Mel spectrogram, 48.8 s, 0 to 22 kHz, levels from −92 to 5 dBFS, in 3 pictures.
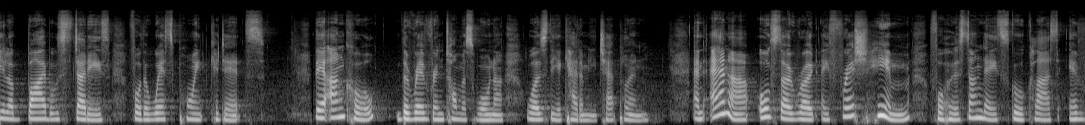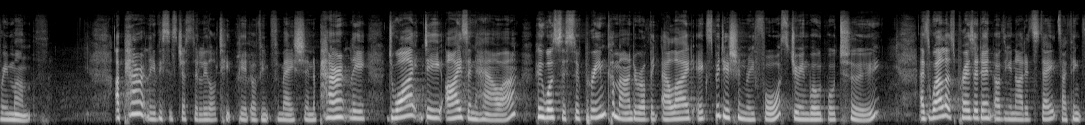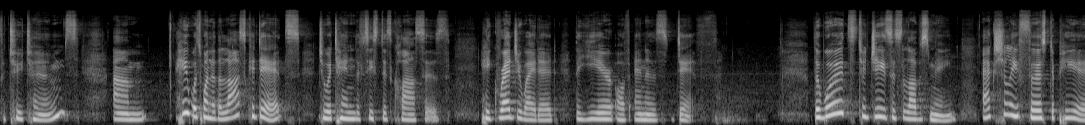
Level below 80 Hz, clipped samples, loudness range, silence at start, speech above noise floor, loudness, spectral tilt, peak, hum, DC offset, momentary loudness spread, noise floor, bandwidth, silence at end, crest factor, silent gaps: -64 dBFS; under 0.1%; 6 LU; 0 s; 38 dB; -24 LUFS; -4.5 dB/octave; -4 dBFS; none; under 0.1%; 10 LU; -61 dBFS; 15.5 kHz; 0 s; 20 dB; none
